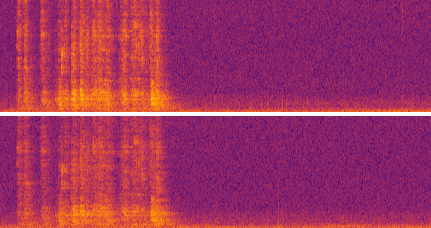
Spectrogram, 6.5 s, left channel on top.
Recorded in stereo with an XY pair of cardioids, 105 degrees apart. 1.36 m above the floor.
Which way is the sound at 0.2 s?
30° left.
